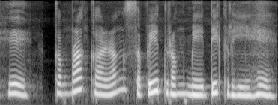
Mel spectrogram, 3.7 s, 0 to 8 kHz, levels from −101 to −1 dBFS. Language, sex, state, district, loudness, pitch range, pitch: Hindi, female, Arunachal Pradesh, Papum Pare, -16 LUFS, 200-240 Hz, 220 Hz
